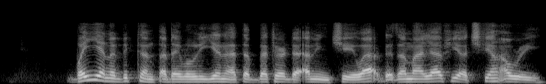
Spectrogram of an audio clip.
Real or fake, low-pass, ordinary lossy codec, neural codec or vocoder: fake; 7.2 kHz; none; codec, 16 kHz, 0.5 kbps, FunCodec, trained on Chinese and English, 25 frames a second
